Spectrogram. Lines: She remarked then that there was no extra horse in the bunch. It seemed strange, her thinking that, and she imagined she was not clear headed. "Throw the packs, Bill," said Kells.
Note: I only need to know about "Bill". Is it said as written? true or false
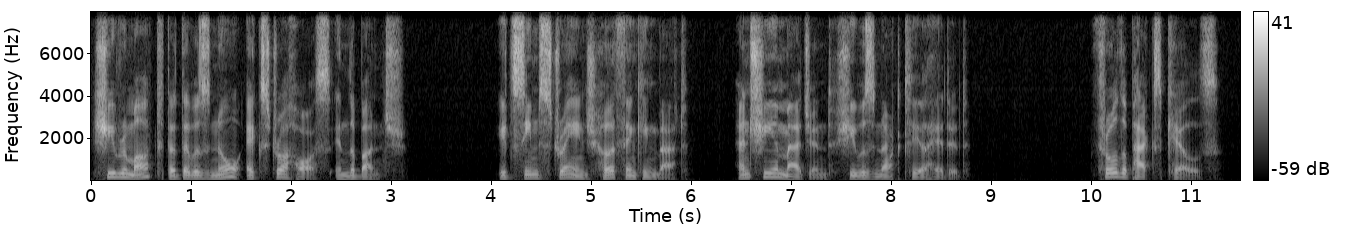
false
